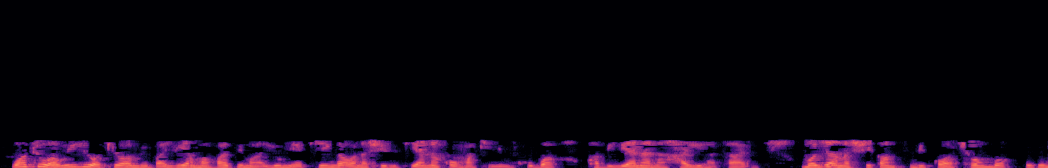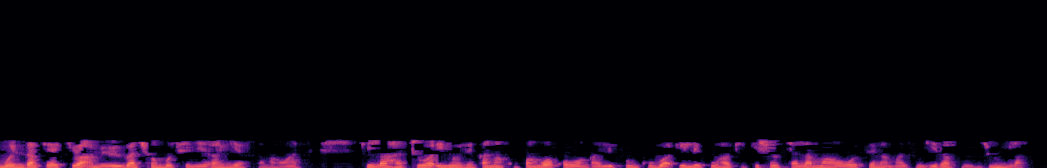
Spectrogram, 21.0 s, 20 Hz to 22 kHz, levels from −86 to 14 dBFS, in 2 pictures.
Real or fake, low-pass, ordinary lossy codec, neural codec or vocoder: fake; 3.6 kHz; MP3, 16 kbps; vocoder, 22.05 kHz, 80 mel bands, HiFi-GAN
